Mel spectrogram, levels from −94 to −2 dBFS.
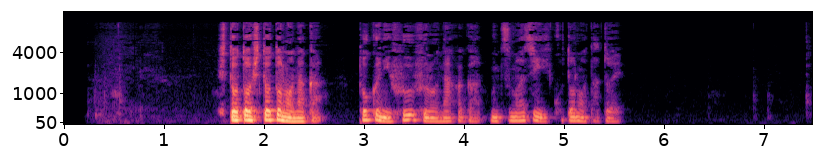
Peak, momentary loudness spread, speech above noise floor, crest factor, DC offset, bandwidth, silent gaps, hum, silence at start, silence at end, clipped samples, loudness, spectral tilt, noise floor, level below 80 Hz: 0 dBFS; 22 LU; 60 dB; 22 dB; under 0.1%; 11.5 kHz; none; none; 1.55 s; 1.95 s; under 0.1%; -20 LUFS; -7.5 dB/octave; -80 dBFS; -52 dBFS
